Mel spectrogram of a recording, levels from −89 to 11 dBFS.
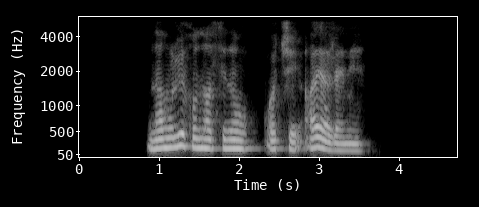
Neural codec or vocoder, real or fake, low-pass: codec, 16 kHz, 4 kbps, FreqCodec, smaller model; fake; 5.4 kHz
